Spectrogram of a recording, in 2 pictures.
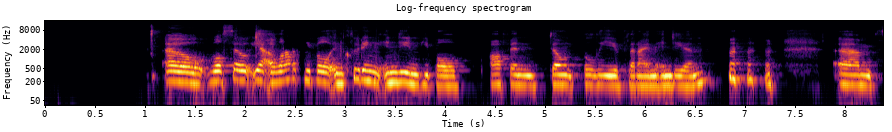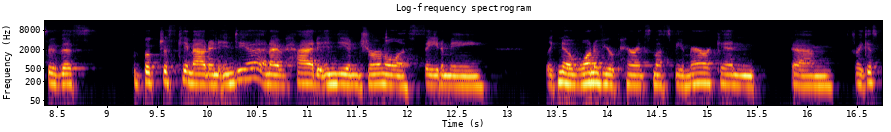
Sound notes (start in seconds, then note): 6.8 chuckles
